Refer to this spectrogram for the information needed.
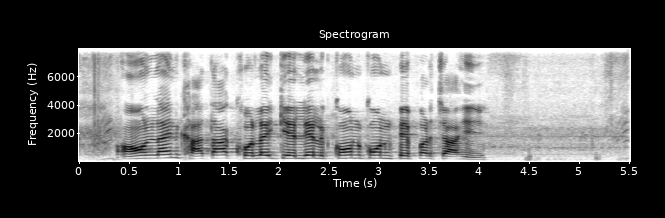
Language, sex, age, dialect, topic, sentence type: Maithili, male, 18-24, Eastern / Thethi, banking, question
